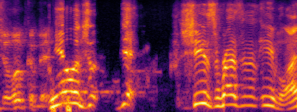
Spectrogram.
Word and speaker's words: Jovovich: It's Jovovich.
